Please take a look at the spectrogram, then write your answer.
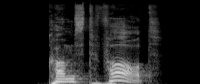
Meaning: second-person singular present of fortkommen
- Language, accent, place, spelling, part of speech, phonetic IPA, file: German, Germany, Berlin, kommst fort, verb, [ˌkɔmst ˈfɔʁt], De-kommst fort.ogg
